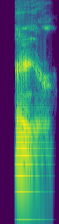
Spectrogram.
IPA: eɪɚ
